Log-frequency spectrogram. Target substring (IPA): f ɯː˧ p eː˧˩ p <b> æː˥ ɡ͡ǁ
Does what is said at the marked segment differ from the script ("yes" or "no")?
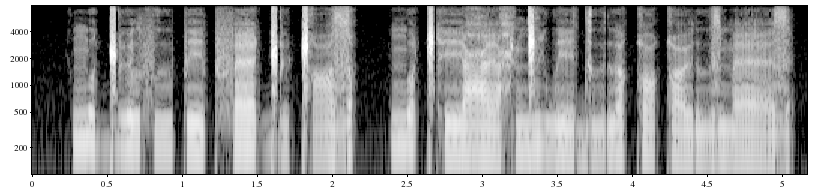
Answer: yes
